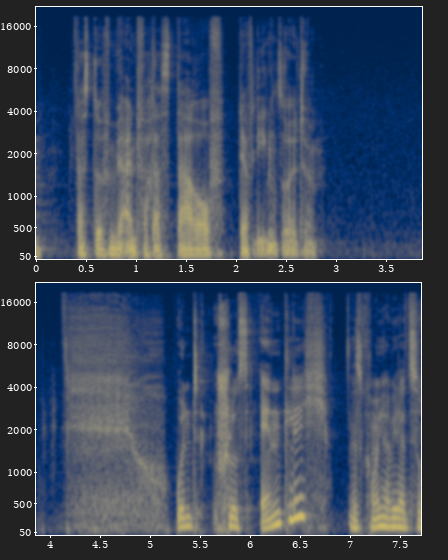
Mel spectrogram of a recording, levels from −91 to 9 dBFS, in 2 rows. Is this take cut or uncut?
cut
